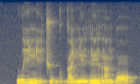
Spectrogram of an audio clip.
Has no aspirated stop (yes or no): yes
